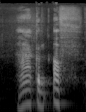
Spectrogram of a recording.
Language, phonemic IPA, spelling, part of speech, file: Dutch, /ˈhakə(n) ˈɑf/, haken af, verb, Nl-haken af.ogg
- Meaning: inflection of afhaken: 1. plural present indicative 2. plural present subjunctive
